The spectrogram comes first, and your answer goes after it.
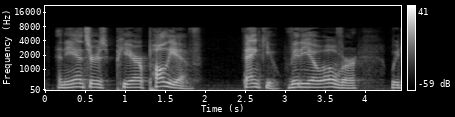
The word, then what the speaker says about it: Pierre Poilievre: say this guy's name and the answer is Pierre POV thank you video over we just saved a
